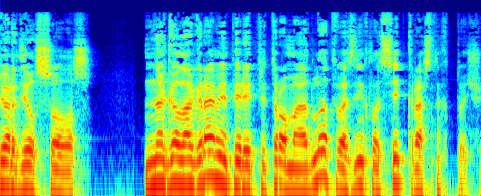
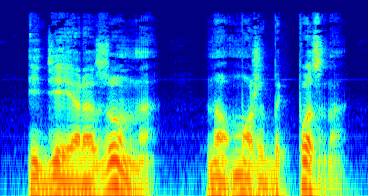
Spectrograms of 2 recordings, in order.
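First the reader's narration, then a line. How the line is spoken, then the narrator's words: Gentle objection. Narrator (Russian): мягко возразил Солос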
